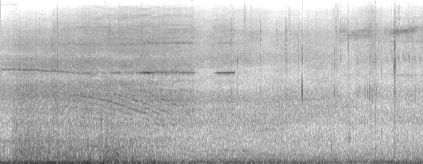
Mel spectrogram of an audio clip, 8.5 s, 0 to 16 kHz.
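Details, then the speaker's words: InMotion Climber dual 750 W hub-motor electric kick scooter, riding in sport mode: a thin high whistle rises with acceleration over road rumble, then fades as speed steadies; normal hub motor whine. "Oh, the acceleration is so nice. There's that whistling."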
